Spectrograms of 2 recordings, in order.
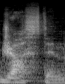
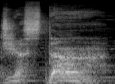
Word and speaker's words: Justin: To feel what I feel, you must pronounce it in French. Not Justin like Justin Bieber, but Justin, so that it sounds like je t'aime, and that's how it is meant.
